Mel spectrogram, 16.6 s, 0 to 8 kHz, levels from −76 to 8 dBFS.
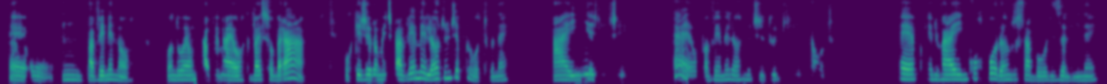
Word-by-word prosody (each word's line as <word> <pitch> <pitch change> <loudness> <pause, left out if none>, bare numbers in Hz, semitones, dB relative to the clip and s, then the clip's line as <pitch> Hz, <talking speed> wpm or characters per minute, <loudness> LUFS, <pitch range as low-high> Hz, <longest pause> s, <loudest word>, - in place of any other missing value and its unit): É, 155 -2 +1
ou 145 -6 -8
um 170 -1 -7
pavê 160 +1 +4
menor. 160 -7 -2 0.6
Quando 165 +1 -2
é 165 - +3
um 165 - -4
pavê 165 - +2
maior 160 -1 +4
que - - -19
vai 165 -1 +5
sobrar, - - +5 0.6
porque 175 - -2
geralmente 175 0 +2
pavê 170 +4 +5
é 205 - +1
melhor 200 -3 +3
de 215 - -5
um - - -1
dia 245 +2 -1
para - - -11
o - - -7
outro, 135 - -9
né. 150 +3 -7 0.7
Aí 160 0 +3 0.2
a 180 -1 0
gente 340 - -8 0.7
é, 155 - +1
o 155 - -12
pavê 150 +2 -6
é 160 - -6
melhor 165 0 -6
no 170 -2 -13
di 170 -2 -5
do 170 - -6
dia 340 - -22
e 370 - -30
do - - -15
outro. - - -21 1.0
É, 180 -2 +5
porque 180 0 -17
ele 175 -1 -7
vai 175 0 +6
incorporando 180 -2 -2
sabores 150 -2 -3
ali, 140 -3 -5
né. 145 +3 -8
170 Hz, 175 wpm, -26 LUFS, 155-180 Hz, 1.0 s, vai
